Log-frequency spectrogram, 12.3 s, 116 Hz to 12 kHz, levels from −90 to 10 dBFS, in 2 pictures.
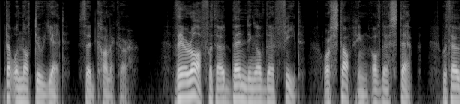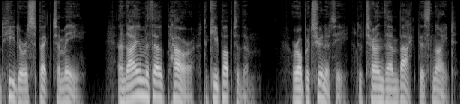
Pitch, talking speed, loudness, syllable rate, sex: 110 Hz, 215 wpm, -19 LUFS, 5.7 syllables/s, male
